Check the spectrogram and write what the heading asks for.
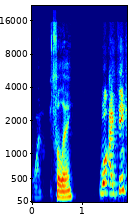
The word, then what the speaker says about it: Faile: This one is spelled Faile. Filet. So I nailed it, didn't I? what I love is that Steve is trying, because it was always fail to me.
